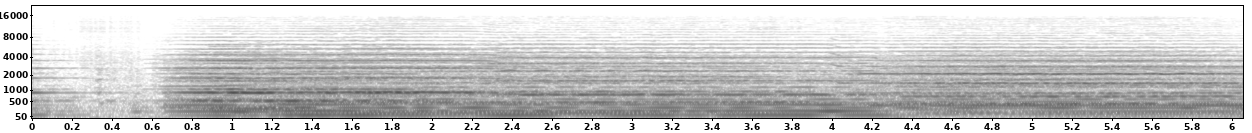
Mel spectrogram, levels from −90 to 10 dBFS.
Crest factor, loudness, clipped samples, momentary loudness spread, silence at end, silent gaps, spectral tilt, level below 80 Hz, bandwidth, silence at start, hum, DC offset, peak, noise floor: 18 dB; -30 LUFS; under 0.1%; 7 LU; 0 s; none; -5 dB/octave; -62 dBFS; 16 kHz; 0 s; none; under 0.1%; -14 dBFS; -54 dBFS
